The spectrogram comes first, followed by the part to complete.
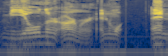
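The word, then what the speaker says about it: Mjolnir: is this armor covered in well it's called molner armor and and it's spelled MJ o l n i r I believe molner it's actually named after Thor this Hammer Thor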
